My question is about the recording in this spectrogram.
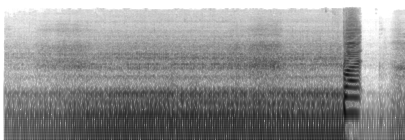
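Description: Sport motorcycle engine running steadily at low speed, slowly growing louder, then cutting off abruptly about three and a half seconds in, followed by a brief pitched sound.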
